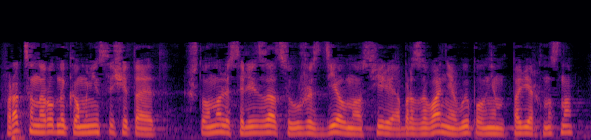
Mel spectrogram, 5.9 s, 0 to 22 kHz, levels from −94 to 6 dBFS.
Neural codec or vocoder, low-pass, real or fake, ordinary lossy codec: none; 7.2 kHz; real; MP3, 32 kbps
